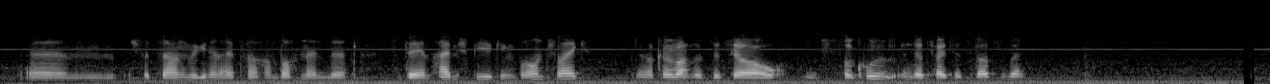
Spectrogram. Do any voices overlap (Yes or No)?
No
